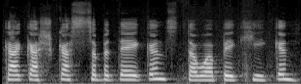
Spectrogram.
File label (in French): guitare; contenus autochtones; sports et loisirs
